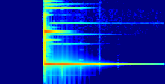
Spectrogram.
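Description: A single bright, bell-like ding struck about half a second in, ringing on one high tone and fading away over about a second and a half, with a few faint ticks as it dies down: a logo intro sound effect.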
